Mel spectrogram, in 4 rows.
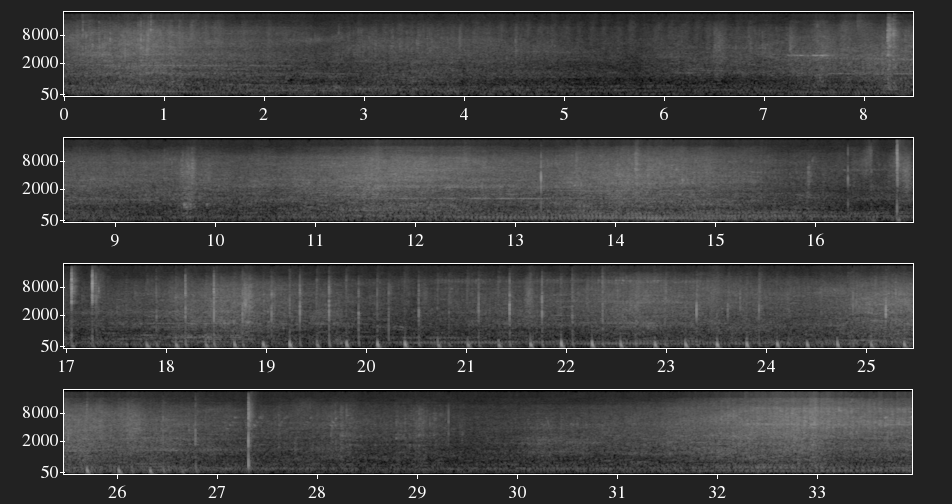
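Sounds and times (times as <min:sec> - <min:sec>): street traffic: 0:12.4 - 0:27.7
hands slapping on a head: 0:16.4 - 0:27.5.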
